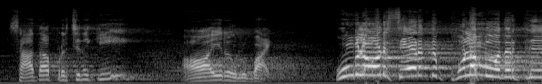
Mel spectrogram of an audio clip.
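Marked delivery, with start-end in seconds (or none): 3.3-5.4 high, loud hammed-up lament; mock wailing cry. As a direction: wail it like a mock mourner. Priest mocks joining people's laments.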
